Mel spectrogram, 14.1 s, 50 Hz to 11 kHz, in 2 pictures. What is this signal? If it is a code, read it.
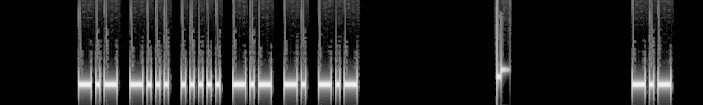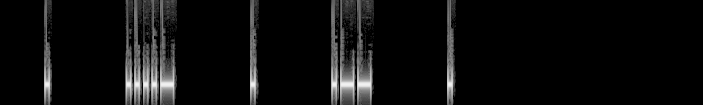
Morse code, heard as a keyed tone, about 28 wpm, spaced as for 14 wpm, 700 Hz. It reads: KB5KNK KE4EWE
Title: USA Call Signs - 6 Characters - 6x Character Spacing - 28wpm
